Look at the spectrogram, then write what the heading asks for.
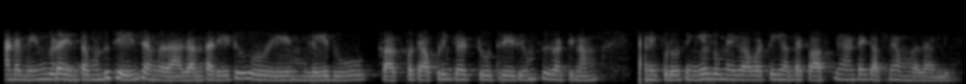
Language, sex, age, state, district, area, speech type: Telugu, female, 30-45, Telangana, Karimnagar, rural, conversation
